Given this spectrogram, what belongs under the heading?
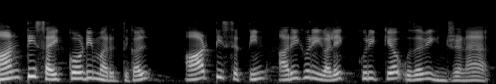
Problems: none marked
